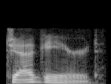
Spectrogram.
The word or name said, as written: jug-eared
